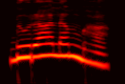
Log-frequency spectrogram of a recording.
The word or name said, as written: ದುರಾಲಂಭ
